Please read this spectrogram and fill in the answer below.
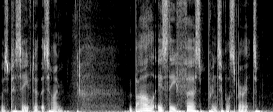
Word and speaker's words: Bael: listed and that is Bal or some would pronounce as Bale or some would pronounce as Bal. I I tend to go for Bal. I think uh I don't think the pronunciation particularly matters too much. I think that's kind of an individual choice on how how you pronounce that. But I go with Bal.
